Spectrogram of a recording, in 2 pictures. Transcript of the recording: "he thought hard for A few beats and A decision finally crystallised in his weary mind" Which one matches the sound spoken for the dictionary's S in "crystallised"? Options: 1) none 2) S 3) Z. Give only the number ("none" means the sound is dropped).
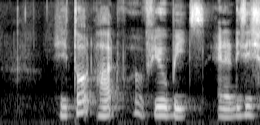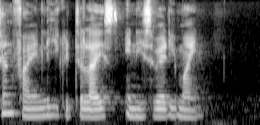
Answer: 1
